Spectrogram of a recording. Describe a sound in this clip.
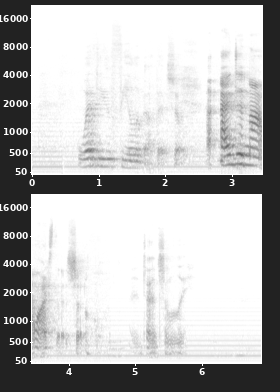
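A woman talks close by with animation.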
